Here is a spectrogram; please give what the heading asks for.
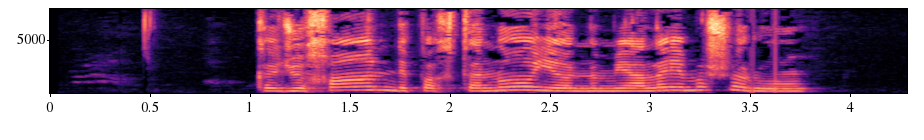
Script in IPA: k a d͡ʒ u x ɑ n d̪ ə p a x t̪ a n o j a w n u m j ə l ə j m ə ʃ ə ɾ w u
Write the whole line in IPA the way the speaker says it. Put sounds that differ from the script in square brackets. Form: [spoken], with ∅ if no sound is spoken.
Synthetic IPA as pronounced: k a d͡ʒ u x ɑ n d̪ ə p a x t̪ a n o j a w n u m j [ɑ] l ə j m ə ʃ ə ɾ w u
